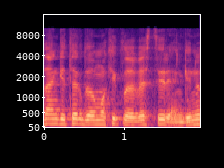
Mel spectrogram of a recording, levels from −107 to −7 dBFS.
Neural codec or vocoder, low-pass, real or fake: none; 9.9 kHz; real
